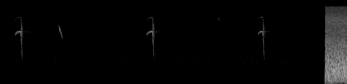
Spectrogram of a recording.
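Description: Giant hummingbird giving sharp, high chip notes about every second, each with a fainter thin whistle after it; a burst of rushing noise ends it.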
